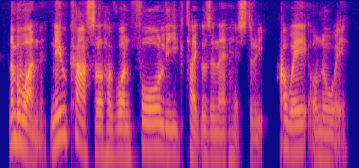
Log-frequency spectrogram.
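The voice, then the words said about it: Regional English accent. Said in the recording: “It sounds way better in your accent than it would.”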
